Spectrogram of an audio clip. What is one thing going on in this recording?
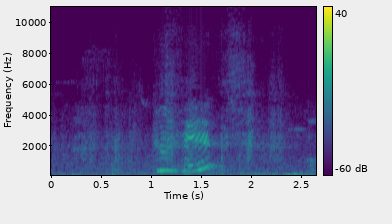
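A young boy shouts with excitement.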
